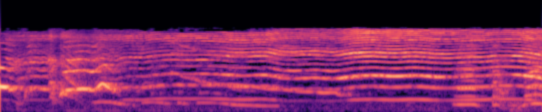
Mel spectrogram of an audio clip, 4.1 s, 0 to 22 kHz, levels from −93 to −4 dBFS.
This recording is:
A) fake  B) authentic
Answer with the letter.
B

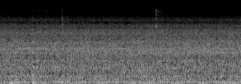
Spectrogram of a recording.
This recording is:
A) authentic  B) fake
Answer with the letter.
A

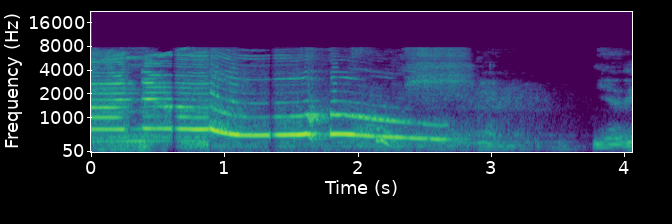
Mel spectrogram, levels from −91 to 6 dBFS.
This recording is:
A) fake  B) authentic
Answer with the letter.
B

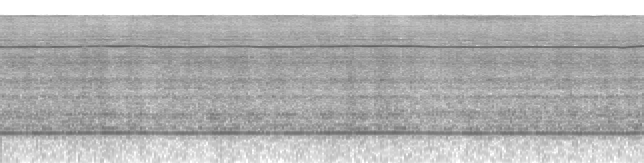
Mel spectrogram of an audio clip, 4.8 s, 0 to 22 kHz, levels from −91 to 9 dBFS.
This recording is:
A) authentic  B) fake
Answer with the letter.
A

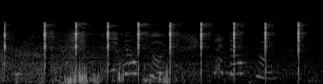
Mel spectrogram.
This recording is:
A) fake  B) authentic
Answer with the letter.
A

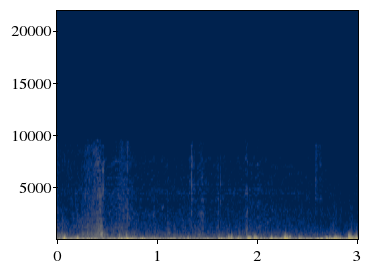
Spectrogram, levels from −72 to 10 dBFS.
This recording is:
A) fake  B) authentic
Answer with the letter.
A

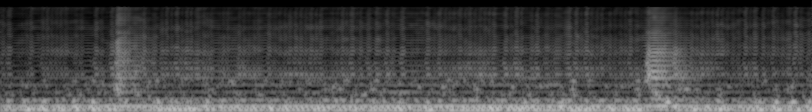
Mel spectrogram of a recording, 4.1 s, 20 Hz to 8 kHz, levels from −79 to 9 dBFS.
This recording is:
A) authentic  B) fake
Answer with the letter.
B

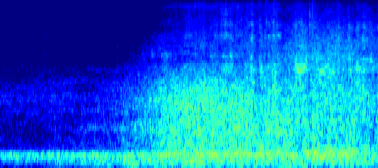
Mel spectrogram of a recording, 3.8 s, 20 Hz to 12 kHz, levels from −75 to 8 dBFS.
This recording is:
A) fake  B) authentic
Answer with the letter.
B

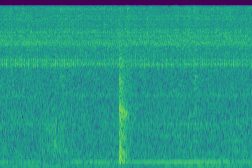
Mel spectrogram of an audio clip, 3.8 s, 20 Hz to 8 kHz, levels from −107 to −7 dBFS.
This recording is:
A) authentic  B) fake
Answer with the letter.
A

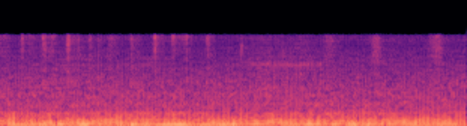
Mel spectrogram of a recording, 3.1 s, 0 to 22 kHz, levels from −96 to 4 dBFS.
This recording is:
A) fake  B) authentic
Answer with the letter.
A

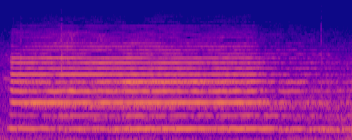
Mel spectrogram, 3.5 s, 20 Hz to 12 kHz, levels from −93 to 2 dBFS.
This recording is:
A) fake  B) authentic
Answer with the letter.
A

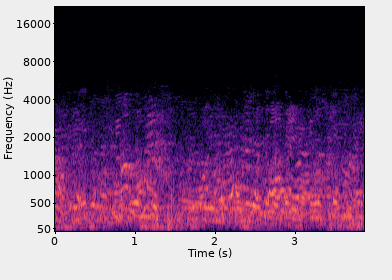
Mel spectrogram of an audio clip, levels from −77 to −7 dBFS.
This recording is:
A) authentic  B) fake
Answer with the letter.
A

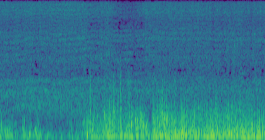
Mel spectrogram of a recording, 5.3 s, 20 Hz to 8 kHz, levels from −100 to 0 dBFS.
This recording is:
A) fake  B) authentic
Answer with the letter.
A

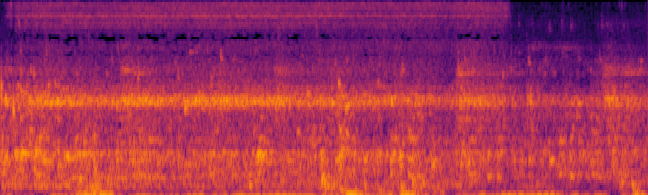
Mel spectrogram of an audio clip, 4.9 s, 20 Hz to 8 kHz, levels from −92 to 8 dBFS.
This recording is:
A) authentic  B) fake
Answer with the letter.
A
